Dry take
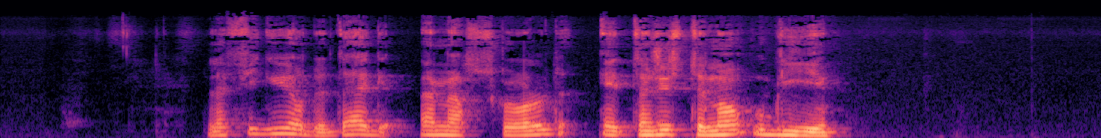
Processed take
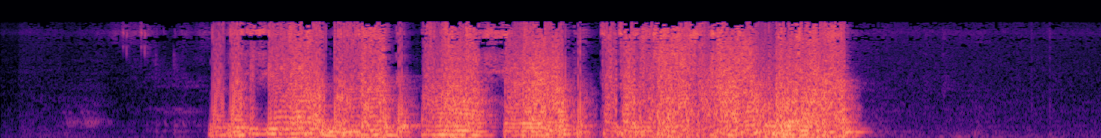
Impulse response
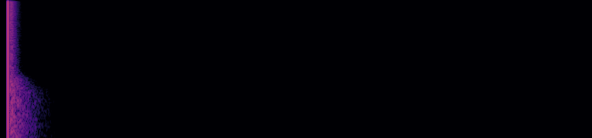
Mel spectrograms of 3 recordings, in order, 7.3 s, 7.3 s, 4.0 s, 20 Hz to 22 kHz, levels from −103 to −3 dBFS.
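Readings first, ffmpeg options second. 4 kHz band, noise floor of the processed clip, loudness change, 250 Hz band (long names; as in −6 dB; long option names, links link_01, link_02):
+14.5 dB, −66 dBFS, +2.5 dB, −2.0 dB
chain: -filter_complex "[0:a]adynamicequalizer=threshold=0.00794:dfrequency=180:dqfactor=4.7:tfrequency=180:tqfactor=4.7:attack=5:release=100:ratio=0.375:range=2:mode=boostabove:tftype=bell,aeval=exprs='(mod(11.2*val(0)+1,2)-1)/11.2':channel_layout=same,asplit=2[link_01][link_02];[1:a]atrim=start_sample=2205,afade=type=out:start_time=0.16:duration=0.01,atrim=end_sample=7497,adelay=121[link_03];[link_02][link_03]afir=irnorm=-1:irlink=0,volume=6dB[link_04];[link_01][link_04]amix=inputs=2:normalize=0" -ar 48000 -c:a libmp3lame -b:a 48k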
